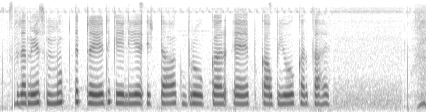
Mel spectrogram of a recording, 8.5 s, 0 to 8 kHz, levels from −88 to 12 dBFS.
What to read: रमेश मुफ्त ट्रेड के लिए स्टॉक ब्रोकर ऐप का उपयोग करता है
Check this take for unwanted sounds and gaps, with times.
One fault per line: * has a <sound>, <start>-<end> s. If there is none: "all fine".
all fine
